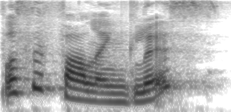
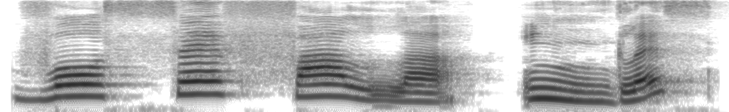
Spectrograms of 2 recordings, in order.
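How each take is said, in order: First: Said in the usual way. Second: Very slow, word by word; slow teaching repetition. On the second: Shown as a demonstration. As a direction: draw out "Você fala inglês" syllable by syllable for learners. Teacher repeats phrase slowly for learners. (slowed-down language-lesson model)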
